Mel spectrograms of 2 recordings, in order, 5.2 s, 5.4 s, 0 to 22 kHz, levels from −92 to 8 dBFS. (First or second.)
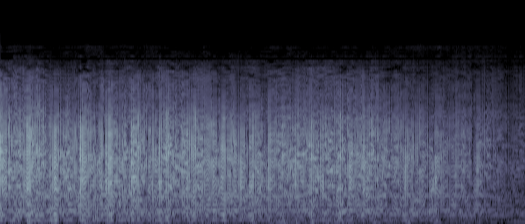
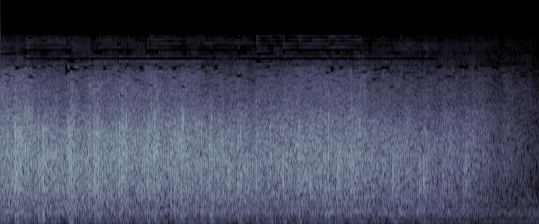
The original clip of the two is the second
